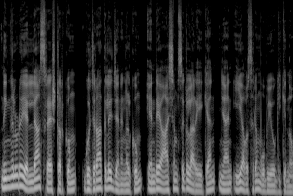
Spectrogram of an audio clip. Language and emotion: Malayalam, neutral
